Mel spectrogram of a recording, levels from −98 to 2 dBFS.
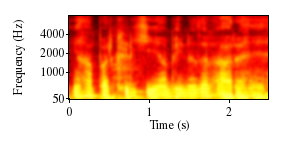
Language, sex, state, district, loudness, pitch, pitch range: Hindi, male, Jharkhand, Ranchi, -16 LUFS, 120 Hz, 115-130 Hz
